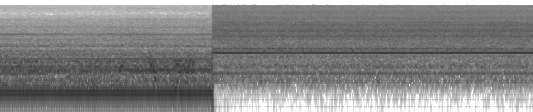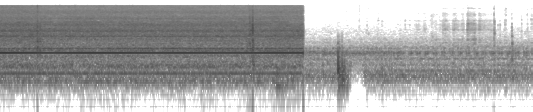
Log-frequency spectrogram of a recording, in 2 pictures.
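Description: CNC router spindle cutting into a wood block, a steady low hum. It changes abruptly to the high, steady whine of a small handheld power tool, which runs for about eight seconds and cuts off suddenly. A single light knock follows in the quiet.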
